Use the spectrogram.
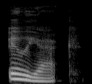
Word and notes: iliac: American English

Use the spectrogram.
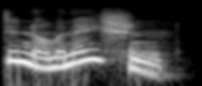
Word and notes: denomination: British English

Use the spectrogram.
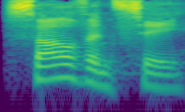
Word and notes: solvency: American English

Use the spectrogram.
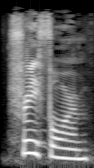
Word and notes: free form: American English

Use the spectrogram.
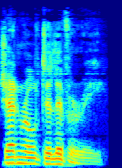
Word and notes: general delivery: British English

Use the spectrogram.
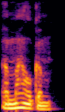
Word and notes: amalgam: British English

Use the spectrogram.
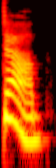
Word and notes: dub: British English

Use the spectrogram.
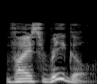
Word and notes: viceregal: British English

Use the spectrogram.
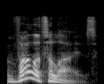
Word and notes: volatilize: British English

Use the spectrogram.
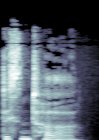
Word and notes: disinter: British English

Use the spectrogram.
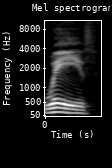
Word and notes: waive: American English

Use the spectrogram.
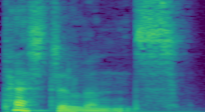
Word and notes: pestilence: British English

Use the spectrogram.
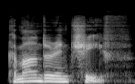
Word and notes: commander in chief: British English

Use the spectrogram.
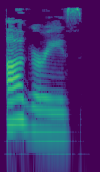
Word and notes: auguries: British English

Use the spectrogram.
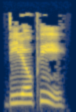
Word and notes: dop: British English

